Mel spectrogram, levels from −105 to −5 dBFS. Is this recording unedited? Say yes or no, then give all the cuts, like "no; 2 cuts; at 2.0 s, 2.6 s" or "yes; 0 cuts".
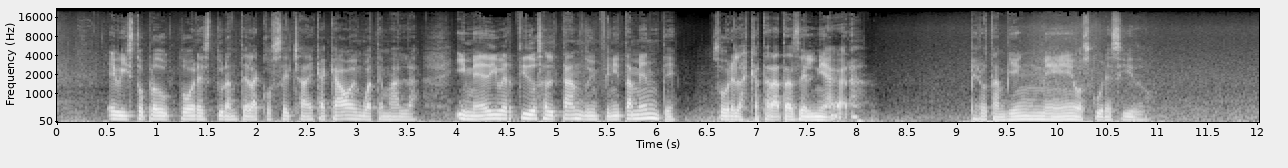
yes; 0 cuts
